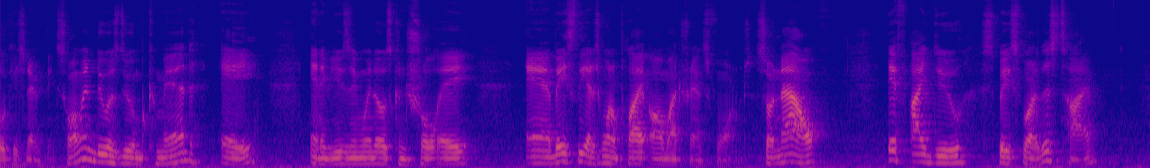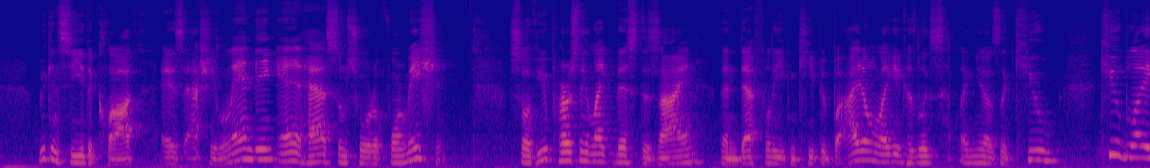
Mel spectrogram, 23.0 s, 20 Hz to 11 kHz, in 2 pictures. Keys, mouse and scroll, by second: 2.6 super+a, 7.6 n, 10.4 space, 13.7 space.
